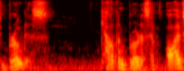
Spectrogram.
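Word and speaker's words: Broadus: I always thought his name was Brodeus, but it turns out I've been reading his name wrong. It's Brodus.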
